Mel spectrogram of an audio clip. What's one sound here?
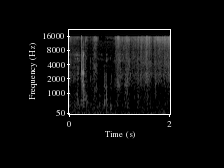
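A napkin rustles against a man's face.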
